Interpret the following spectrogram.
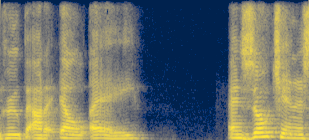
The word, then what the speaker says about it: Dzogchen: You know, I meditate with that Zoten group out of LA and Zotchin is spelled DZ O G C H N.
